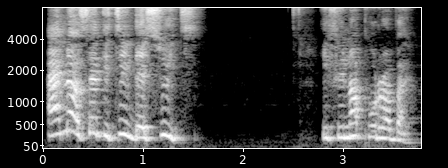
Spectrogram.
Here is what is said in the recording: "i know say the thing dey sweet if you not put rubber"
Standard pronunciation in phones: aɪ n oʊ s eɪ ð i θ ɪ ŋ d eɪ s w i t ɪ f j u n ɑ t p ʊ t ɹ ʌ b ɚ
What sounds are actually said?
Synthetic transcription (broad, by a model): aɪ n oʊ s eɪ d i t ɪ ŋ d eɪ s w i t ɪ f j u n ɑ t p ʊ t ɹ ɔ b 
